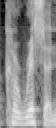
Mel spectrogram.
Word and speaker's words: Charissa: FYI, it is Charissa. Yes, it's pronounced like a Carissa, no ch sound. Okay, Carissa.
